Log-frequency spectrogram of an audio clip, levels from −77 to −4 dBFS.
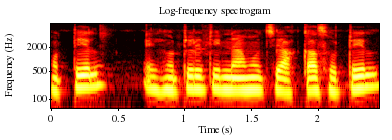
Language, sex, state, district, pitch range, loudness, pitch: Bengali, female, West Bengal, Purulia, 170-190 Hz, -17 LUFS, 175 Hz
